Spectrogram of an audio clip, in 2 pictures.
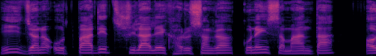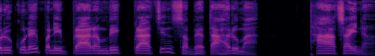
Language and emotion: Nepali, neutral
